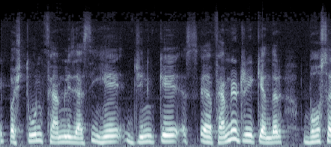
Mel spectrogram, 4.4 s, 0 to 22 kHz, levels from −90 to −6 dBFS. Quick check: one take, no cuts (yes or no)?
yes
